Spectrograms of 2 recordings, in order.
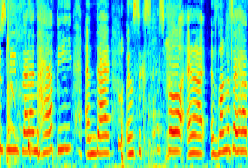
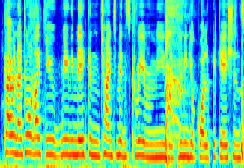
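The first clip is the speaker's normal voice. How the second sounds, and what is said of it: Put-on Filipino accent. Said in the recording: “And now in the Filipino voice, in the accent. ... Yeah, now with a Filipino accent.”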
